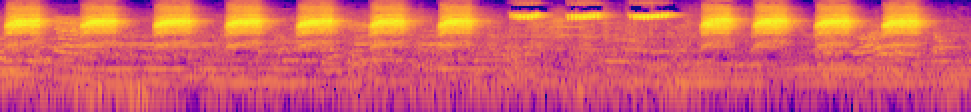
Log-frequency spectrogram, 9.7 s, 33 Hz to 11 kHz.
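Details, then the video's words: Javan pied starling song used to lure birds: harsh, raspy bursts repeated about every 0.7 seconds, with a short run of three thinner, higher notes midway, over a faint low hum. "pancing ini jalak suren anda langsung nyaut"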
